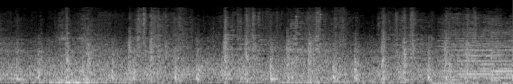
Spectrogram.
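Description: Battery-powered plastic toy train running on its plastic track, with fast, irregular clicking and rattling from the wheels and motor. About four seconds in, a steady sound of several tones joins in.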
